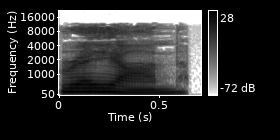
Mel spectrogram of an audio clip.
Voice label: "rayon", us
